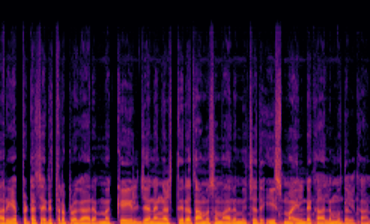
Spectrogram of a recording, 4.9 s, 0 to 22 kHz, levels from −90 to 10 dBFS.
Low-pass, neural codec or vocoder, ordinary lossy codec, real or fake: 19.8 kHz; vocoder, 44.1 kHz, 128 mel bands every 256 samples, BigVGAN v2; none; fake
